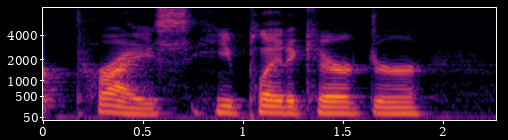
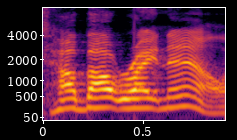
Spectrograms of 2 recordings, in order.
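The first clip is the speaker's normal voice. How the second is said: higher and louder, jumping at the chance; eager invitation; 8 semitones higher, 11 dB louder than usual. Retold or imitated. Actor on the phone eagerly invites comedian over, higher and louder. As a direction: blurt it out high and loud, all eager. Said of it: "He goes".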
